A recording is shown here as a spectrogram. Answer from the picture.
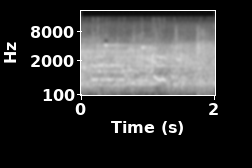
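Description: A basketball bouncing on a hardwood gym floor during play, a few sharp knocks over the steady chatter of a gymnasium crowd.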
